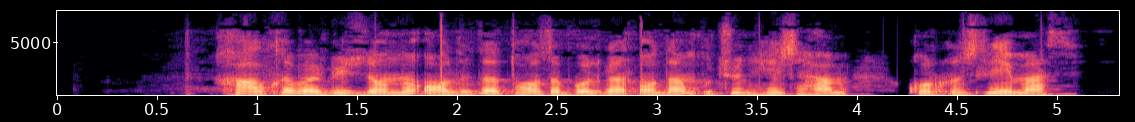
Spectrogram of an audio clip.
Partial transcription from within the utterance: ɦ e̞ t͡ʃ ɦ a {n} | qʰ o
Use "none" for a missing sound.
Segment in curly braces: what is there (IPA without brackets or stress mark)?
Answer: m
